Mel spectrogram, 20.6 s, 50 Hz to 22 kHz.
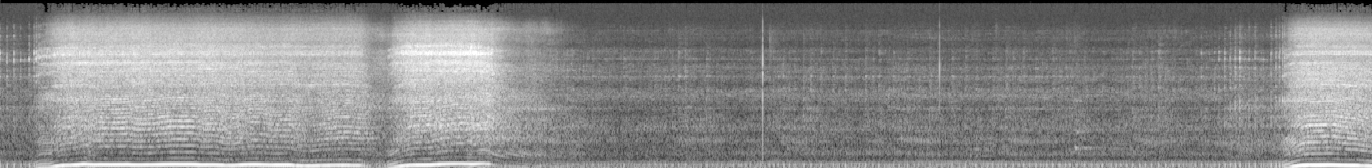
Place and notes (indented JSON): {
  "title": "Lithuania, Utena, somebody cut trees",
  "date": "2011-09-22 17:15:00",
  "description": "biking through the forest Ive spied two men cutting trees",
  "latitude": "55.52",
  "longitude": "25.60",
  "altitude": "117",
  "timezone": "Europe/Vilnius"
}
